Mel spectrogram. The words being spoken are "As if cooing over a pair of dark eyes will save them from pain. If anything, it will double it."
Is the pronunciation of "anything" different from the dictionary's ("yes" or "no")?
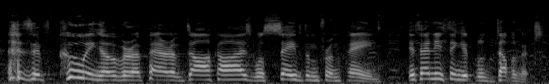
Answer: no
